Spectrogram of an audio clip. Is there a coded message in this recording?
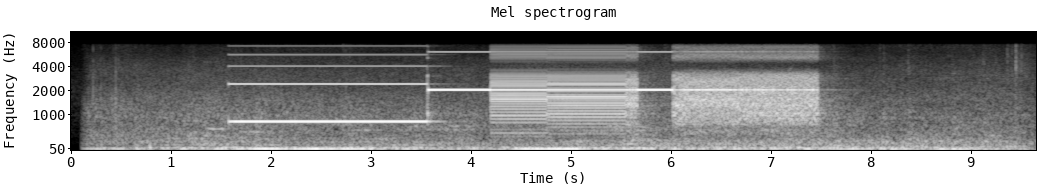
Yes: ZX Spectrum tape loading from 1.6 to 7.5 s, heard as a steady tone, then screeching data, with room echo and the noise inside a lift.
